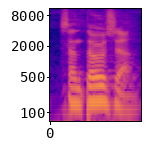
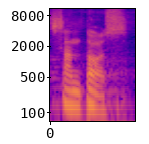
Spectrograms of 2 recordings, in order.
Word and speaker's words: Sentosa: problem so time the third one is Sentosa not Santos yeah I'm not from Brazil from Singapore which is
